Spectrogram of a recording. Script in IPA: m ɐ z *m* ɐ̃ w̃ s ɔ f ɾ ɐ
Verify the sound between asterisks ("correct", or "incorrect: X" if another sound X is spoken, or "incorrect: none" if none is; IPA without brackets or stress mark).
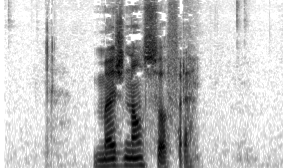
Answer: incorrect: n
